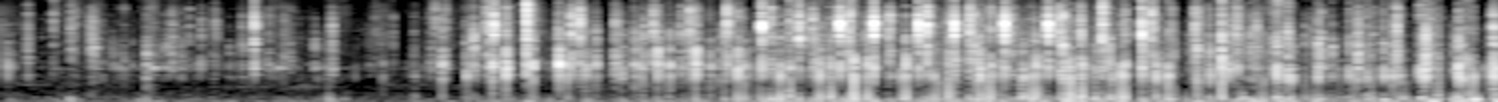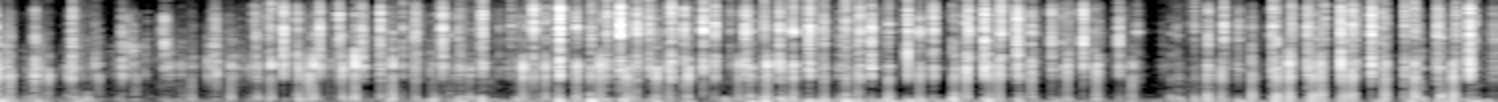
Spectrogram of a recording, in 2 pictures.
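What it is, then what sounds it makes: Plastic game controller. A small, hollow grey plastic SNES gamepad with coloured buttons is held in both hands while fingertips and nails rapidly press and tap its buttons, d-pad and shell. The result is a fast, dense stream of sharp, dry plastic clicks and taps, bright and thin with almost no low end. The clicking starts softer and sparser, then becomes busier and louder after about two seconds.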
